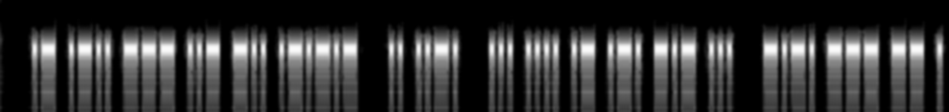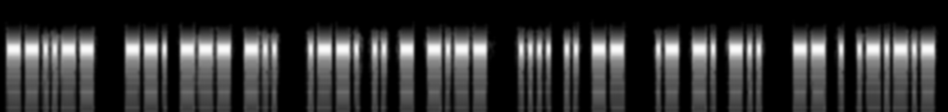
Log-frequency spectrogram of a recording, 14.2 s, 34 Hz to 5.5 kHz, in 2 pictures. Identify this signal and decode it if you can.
Morse code, heard as a keyed tone, about 34 wpm, 600 Hz. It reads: ALOUD. IF SHARKS COME, GOD PITY HIM AND ME.
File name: the old man and the sea / the old man and the sea 1 35wpm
